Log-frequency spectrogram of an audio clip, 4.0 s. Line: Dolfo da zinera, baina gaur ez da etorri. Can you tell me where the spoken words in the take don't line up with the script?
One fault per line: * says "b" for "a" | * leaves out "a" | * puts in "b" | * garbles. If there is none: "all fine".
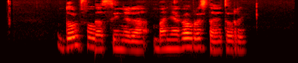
all fine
